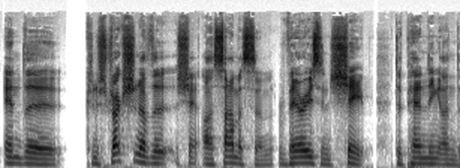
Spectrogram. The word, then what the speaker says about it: shamisen: Also, we talked about this in our synopsis, or we mentioned it, but the three-stringed instrument that Kubo plays is called a samisen. It's spelled shamisen, but pronounced samisen, and it's a traditional Japanese musical device.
